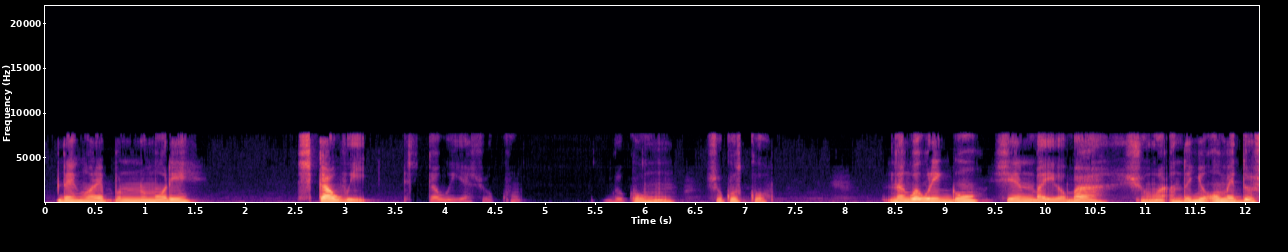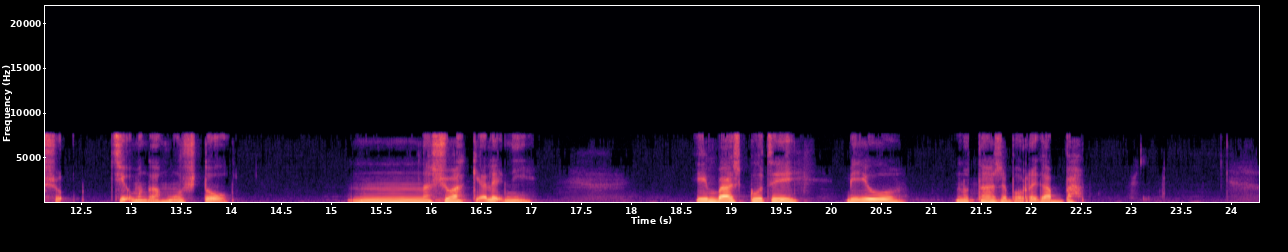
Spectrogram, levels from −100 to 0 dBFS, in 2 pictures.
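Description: From 3.64 to 5.87 s the speech drops by about 20 dB to a faint copy, likely from one channel inverted so the shared centre cancels in the mono sum. The waveform shrinks sharply there.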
